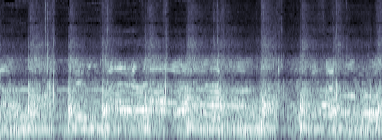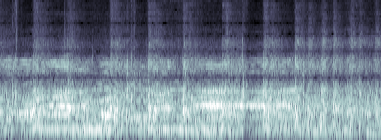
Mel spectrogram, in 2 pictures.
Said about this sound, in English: A fervent crowd, made of workers, activists, and neighbors, stood in front of the building, clapping, hands in the air, jumping and chanting.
